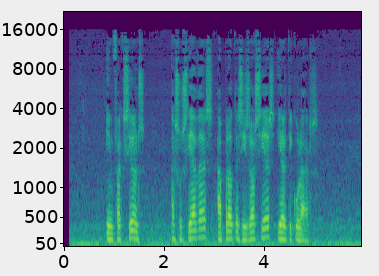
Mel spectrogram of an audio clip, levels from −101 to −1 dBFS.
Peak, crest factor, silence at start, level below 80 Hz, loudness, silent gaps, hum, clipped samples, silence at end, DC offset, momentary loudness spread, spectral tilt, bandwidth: -4 dBFS; 20 dB; 0.1 s; -38 dBFS; -22 LUFS; none; none; under 0.1%; 0 s; under 0.1%; 19 LU; -5 dB/octave; 16 kHz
